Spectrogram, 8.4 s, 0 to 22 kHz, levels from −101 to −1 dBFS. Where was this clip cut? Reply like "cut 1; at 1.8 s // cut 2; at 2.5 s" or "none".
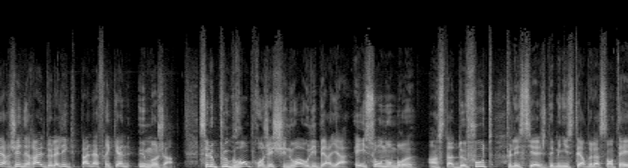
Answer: cut 1; at 2.6 s // cut 2; at 6.8 s

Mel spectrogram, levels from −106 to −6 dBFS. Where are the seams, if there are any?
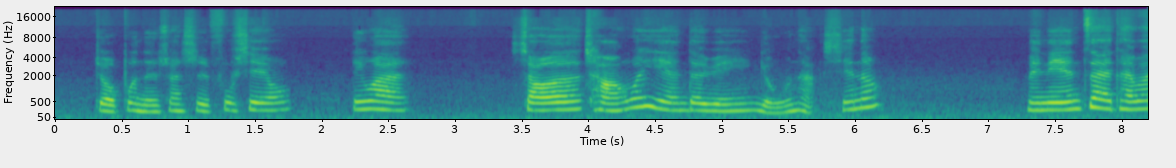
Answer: cut 1; at 2.1 s // cut 2; at 7.2 s

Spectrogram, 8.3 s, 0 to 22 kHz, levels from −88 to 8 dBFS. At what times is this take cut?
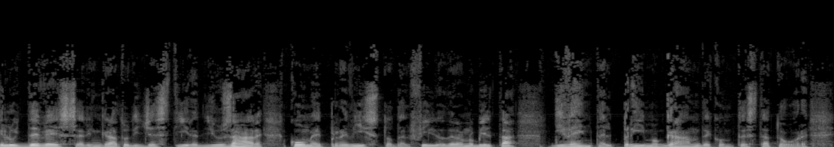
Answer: cut 1; at 2.0 s

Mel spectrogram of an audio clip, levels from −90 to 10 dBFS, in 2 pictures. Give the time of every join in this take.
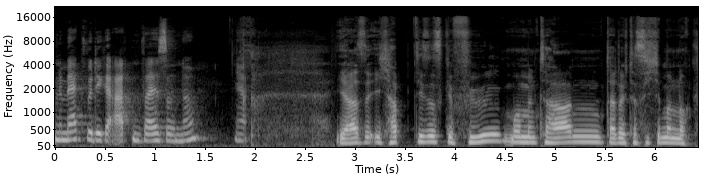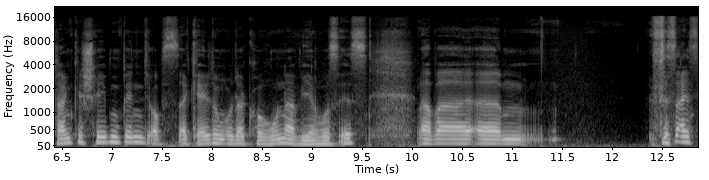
cut 1; at 7.3 s // cut 2; at 10.0 s

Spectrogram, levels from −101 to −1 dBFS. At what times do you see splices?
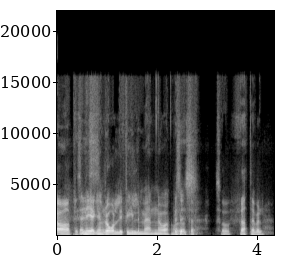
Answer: cut 1; at 2.3 s

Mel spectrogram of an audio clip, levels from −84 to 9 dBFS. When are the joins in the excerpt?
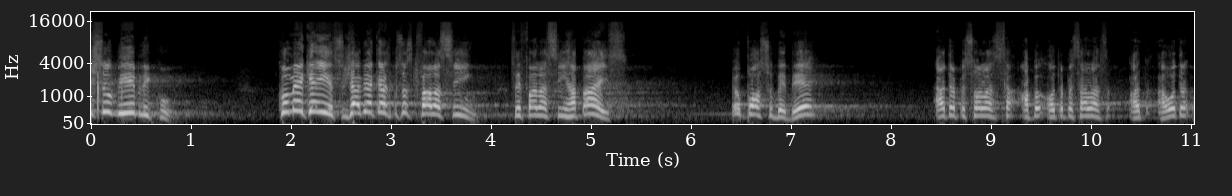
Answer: none

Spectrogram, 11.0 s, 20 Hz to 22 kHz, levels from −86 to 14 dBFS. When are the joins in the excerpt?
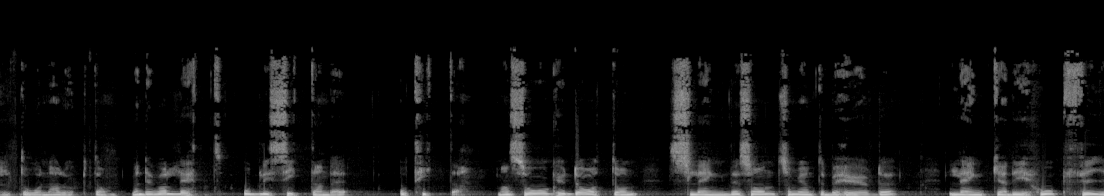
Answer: cut 1; at 1.2 s

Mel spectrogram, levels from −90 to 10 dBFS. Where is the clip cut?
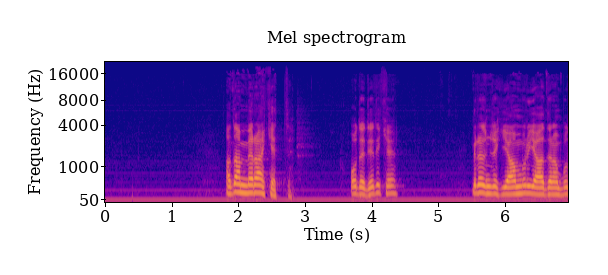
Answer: cut 1; at 3.5 s

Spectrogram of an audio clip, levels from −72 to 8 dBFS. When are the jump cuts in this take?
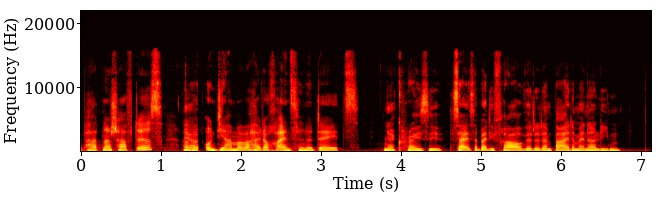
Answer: cut 1; at 1.4 s // cut 2; at 4.6 s

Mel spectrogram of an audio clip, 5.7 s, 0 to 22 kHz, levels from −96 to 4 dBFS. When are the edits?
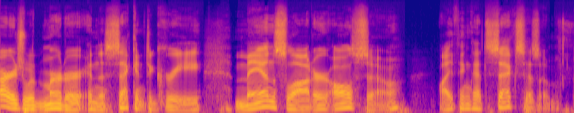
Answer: cut 1; at 4.4 s

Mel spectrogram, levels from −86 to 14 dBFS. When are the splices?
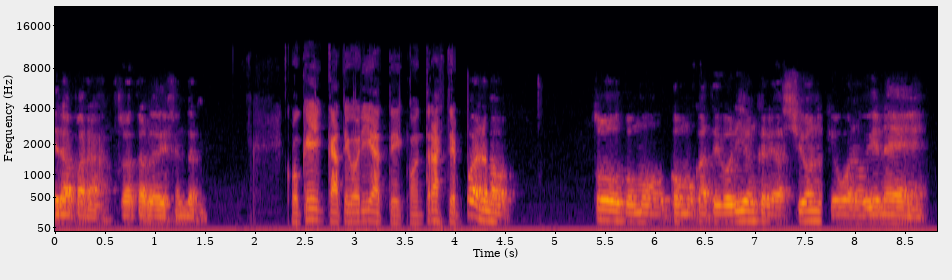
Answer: cut 1; at 4.0 s // cut 2; at 7.6 s

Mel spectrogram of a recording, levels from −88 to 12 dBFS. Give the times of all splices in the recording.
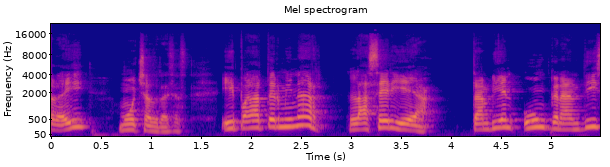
none

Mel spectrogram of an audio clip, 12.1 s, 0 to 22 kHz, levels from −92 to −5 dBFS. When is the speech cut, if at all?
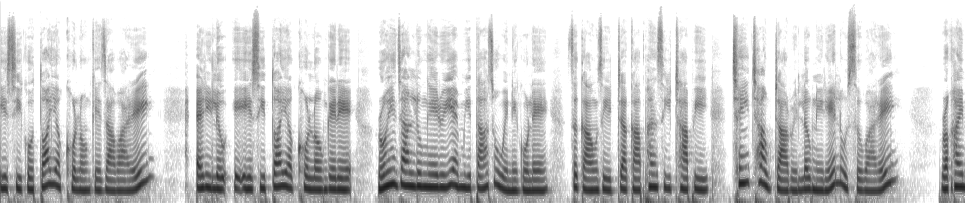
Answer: none

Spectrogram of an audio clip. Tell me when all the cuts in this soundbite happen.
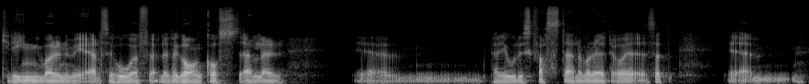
cut 1; at 6.1 s

